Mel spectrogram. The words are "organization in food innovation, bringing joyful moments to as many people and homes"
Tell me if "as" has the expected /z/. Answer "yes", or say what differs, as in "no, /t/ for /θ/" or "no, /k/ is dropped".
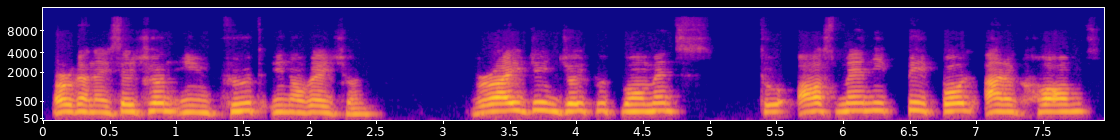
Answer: no, /s/ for /z/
